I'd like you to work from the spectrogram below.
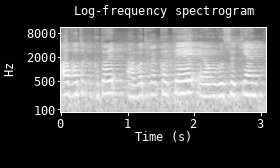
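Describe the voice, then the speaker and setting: In an Italian accent, a woman talks at a fairly slow pace with a fairly high pitch and flat, monotone intonation, amid noticeable background noise and audible room echo. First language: Italian (speaking French). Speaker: activist. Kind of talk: round table talk. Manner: halting.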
